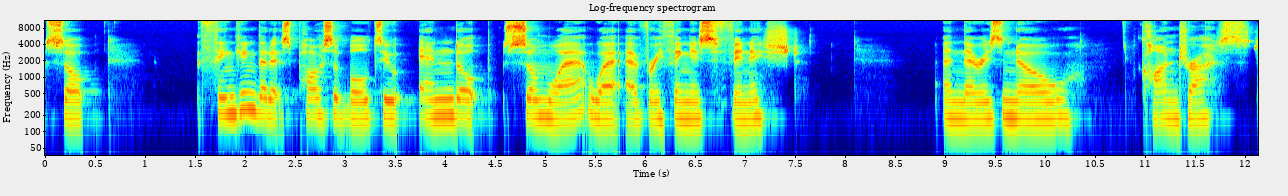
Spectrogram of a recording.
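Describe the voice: Speaking slowly, a woman with a fairly low pitch uses a clear, smooth tone and little pitch movement.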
